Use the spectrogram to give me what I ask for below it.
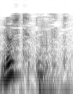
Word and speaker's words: Lust: No, ¿cómo se pronuncia Last? Decime, Lust.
